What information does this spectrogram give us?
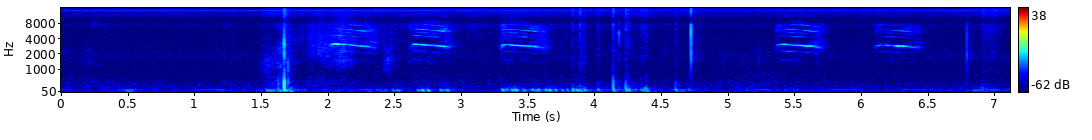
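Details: Blue Jay in a garden yelling at a cat sitting in a window, giving five harsh, rasping jeer calls in two pairs about a second apart, then a later pair, with scattered knocks and thumps.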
